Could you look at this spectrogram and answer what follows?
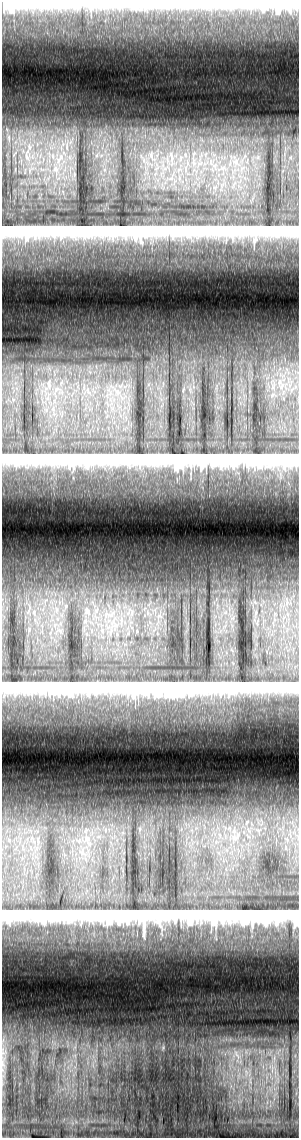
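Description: Steady high-pitched drone of a summer insect chorus, with scattered sharp clicks; in the last few seconds a rougher rustling with a few low thumps joins in.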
